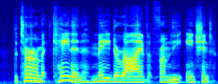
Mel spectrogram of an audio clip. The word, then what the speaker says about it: Canaan: the Canaanites, and their land was called Canaan, sometimes pronounced Canaan.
